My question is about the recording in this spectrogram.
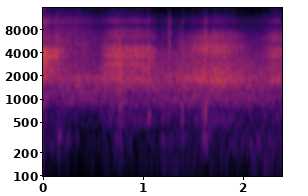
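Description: Steady background hiss with a few faint light clicks as the jump starter's red cable clamp is handled at the car battery.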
